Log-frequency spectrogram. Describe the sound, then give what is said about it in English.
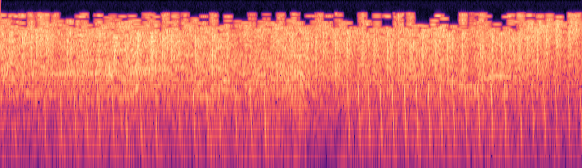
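Gunfire from multiple firearms: a loud, dense barrage of rapid overlapping shots that runs without a pause from start to end. “That is multiple firearms.”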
